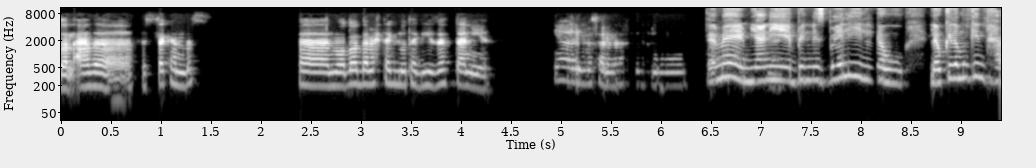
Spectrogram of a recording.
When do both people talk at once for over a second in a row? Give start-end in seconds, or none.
none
